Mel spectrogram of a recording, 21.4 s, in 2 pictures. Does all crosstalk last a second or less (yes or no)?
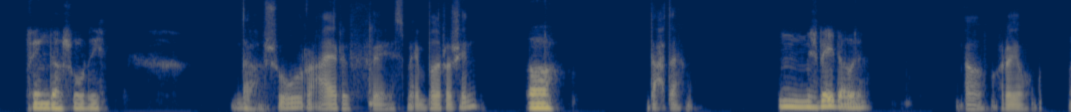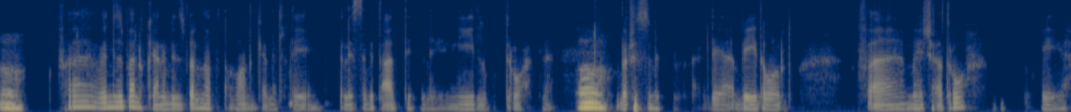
yes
